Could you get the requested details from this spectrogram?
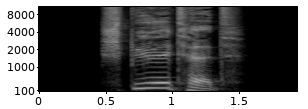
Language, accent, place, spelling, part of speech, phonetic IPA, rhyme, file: German, Germany, Berlin, spültet, verb, [ˈʃpyːltət], -yːltət, De-spültet.ogg
- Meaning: inflection of spülen: 1. second-person plural preterite 2. second-person plural subjunctive II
